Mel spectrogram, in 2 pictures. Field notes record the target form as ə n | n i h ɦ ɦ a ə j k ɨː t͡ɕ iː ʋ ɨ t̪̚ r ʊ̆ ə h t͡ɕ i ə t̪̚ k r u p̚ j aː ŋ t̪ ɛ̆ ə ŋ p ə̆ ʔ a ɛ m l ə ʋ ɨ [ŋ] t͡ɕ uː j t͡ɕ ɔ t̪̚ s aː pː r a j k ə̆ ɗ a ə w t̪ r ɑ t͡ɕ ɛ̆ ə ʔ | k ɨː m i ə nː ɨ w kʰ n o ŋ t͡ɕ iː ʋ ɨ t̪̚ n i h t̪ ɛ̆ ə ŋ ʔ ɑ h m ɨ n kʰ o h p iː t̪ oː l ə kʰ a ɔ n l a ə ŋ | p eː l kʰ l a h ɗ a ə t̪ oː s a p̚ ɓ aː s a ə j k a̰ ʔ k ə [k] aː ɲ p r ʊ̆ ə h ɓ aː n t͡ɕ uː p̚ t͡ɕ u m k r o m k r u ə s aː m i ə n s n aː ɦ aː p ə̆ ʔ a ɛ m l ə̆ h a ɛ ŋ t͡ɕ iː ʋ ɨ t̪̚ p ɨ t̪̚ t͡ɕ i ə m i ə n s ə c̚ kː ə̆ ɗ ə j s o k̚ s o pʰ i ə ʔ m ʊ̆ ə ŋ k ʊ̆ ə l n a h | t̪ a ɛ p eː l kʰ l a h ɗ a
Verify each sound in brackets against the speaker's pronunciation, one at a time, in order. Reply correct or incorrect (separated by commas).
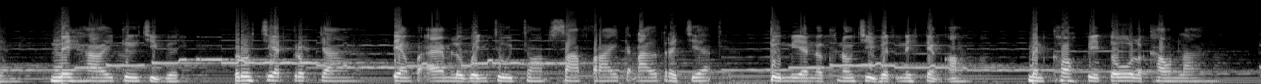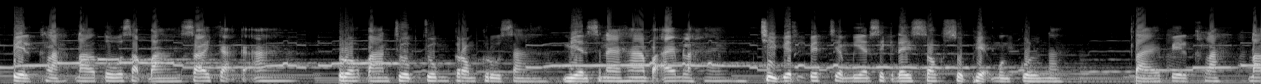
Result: incorrect, incorrect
